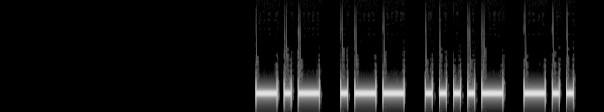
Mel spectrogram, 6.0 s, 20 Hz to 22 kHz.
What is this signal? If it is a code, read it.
Morse code, heard as a keyed tone, about 17 wpm, 700 Hz. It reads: KW4D
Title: USA Call Signs - 4 Characters - Repeated 3x - 17wpm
